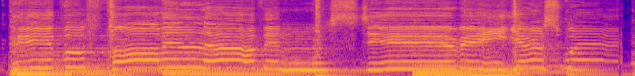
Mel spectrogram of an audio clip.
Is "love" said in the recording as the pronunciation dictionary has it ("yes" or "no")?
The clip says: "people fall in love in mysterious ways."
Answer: yes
